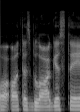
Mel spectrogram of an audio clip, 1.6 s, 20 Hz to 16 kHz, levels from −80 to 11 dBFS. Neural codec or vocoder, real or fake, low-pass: none; real; 10.8 kHz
